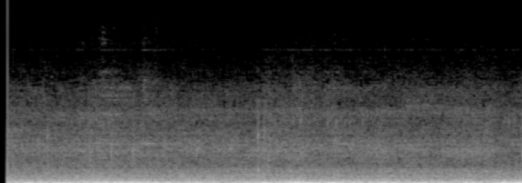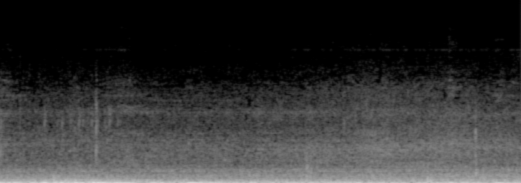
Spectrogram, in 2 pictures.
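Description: Car driving at low speed, heard from inside the cabin: a steady low rumble of engine and tyre noise that swells and eases a little.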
